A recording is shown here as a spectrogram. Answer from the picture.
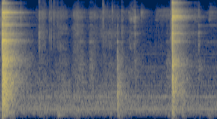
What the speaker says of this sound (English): Alright, so got the knife, and we are going to cut this open.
